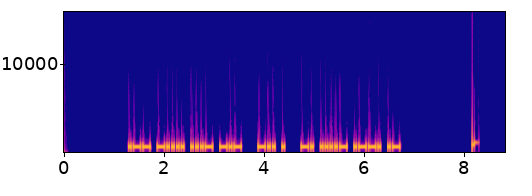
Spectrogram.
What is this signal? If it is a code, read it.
Morse code, heard as a keyed tone, about 25 wpm, 700 Hz. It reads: W6VK DE N4PA
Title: USA Callsign DE Callsign - 4 Characters - 25wpm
